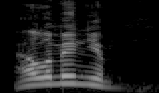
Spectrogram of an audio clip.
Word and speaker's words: aluminium: I just said aluminum is an American, didn't I? Aluminium. There we go, we're in Australia.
